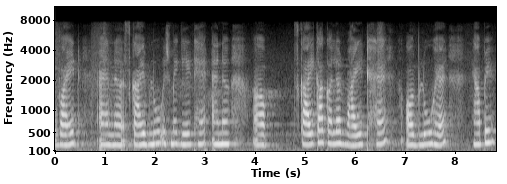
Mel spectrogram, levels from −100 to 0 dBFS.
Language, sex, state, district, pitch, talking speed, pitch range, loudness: Hindi, female, Chhattisgarh, Bilaspur, 245 Hz, 135 wpm, 230-255 Hz, -17 LUFS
